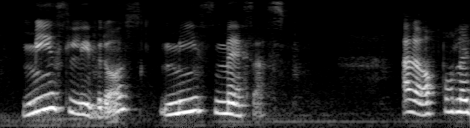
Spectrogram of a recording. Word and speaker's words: libro: Sus libros. C'est important de dire aussi que libro c'est avec B et pas avec V. Alors, il faut bien le prononcer libro.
